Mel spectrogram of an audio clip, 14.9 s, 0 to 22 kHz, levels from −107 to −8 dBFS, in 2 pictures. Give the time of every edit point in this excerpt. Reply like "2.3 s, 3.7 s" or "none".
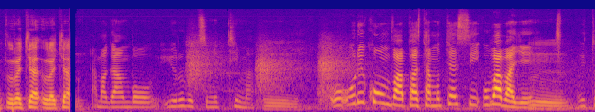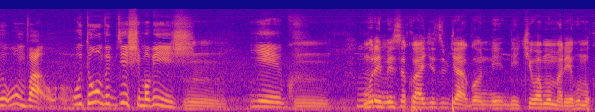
0.9 s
